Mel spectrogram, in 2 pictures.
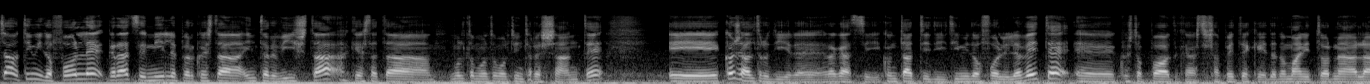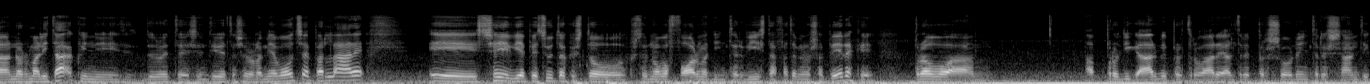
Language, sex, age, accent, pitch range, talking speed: Italian, male, 20-39, native, 110-130 Hz, 145 wpm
